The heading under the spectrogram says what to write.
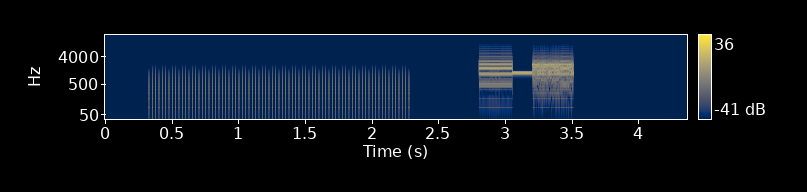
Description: Caller ID data burst, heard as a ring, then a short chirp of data, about 1200 baud.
